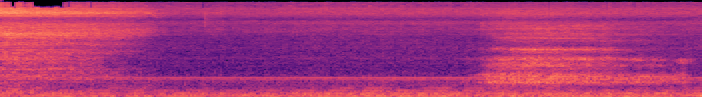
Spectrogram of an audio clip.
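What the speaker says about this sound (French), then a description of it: "On prend une grande respiration." During a guided relaxation breathing exercise, a long audible breath is drawn in and released, airy and close, over a steady low background hum.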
